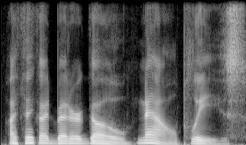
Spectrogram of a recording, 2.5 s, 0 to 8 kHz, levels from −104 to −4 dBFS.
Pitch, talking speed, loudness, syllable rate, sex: 110 Hz, 170 wpm, -19 LUFS, 4.0 syllables/s, male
